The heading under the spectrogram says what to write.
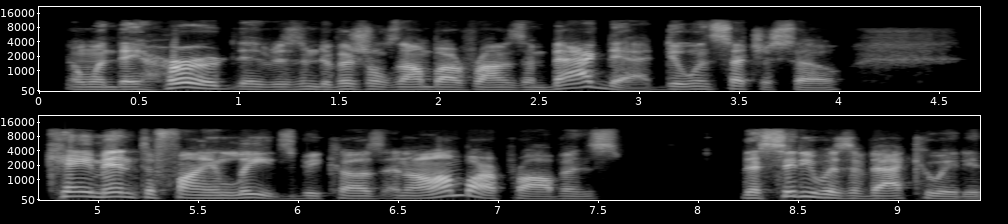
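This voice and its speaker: A man with an Iraqi accent talks at a fairly quick pace in a medium pitch, his intonation lively against a quiet background. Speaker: former interpreter and author. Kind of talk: interview, telling stories.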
